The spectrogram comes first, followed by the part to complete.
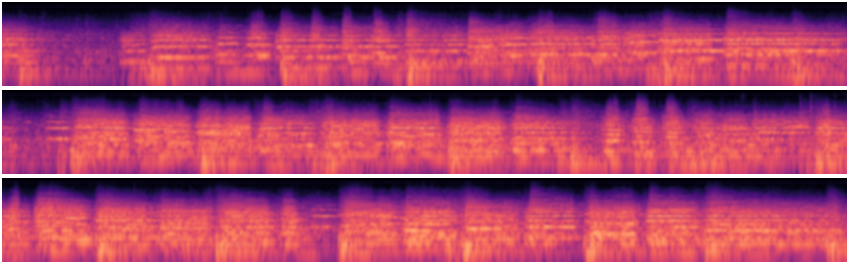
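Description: Brass band playing a Holy Week processional march, with a short lull about a second in and another about a third of the way through.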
